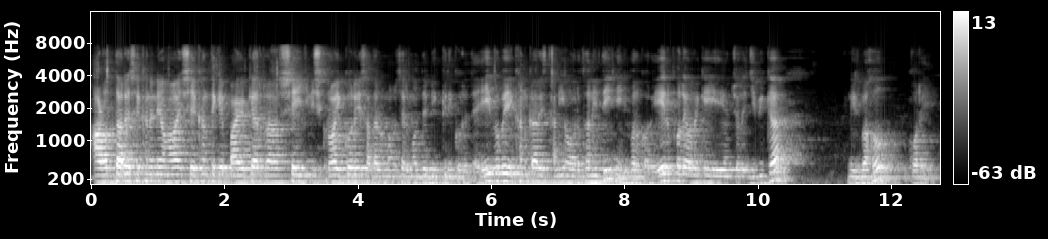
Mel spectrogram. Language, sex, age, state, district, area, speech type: Bengali, male, 45-60, West Bengal, Purulia, urban, spontaneous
